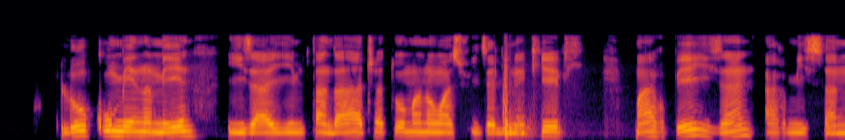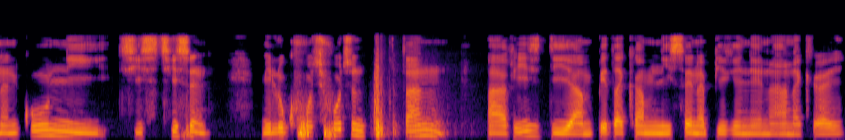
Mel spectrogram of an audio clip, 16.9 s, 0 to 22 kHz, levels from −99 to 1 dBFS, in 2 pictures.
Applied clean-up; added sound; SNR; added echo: neural mask model RNNoise.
